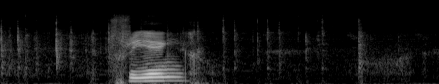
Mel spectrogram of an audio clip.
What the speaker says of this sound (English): I'm going to just type a single line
